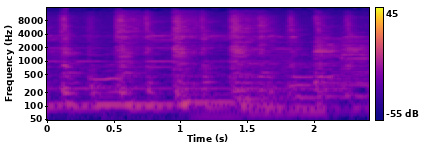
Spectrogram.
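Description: Live 1970s soul band recording playing a groove: drums striking steadily over a bass line, with guitar.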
